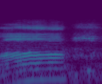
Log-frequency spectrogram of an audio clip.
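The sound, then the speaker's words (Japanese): An election campaign car driving by, heard from inside a car, its loudspeaker blaring a long, drawn-out amplified voice, harsh and nasal with a buzzy tone, holding steady for over half a second before a brief dip and a weaker continuation. “選挙カーうるさいかなあの、かえって、あの、イメージ悪くしちゃいかねないので、ちょっと時間と場所を考えてほしいかなっていうふうには思うんですけども、はい。”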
